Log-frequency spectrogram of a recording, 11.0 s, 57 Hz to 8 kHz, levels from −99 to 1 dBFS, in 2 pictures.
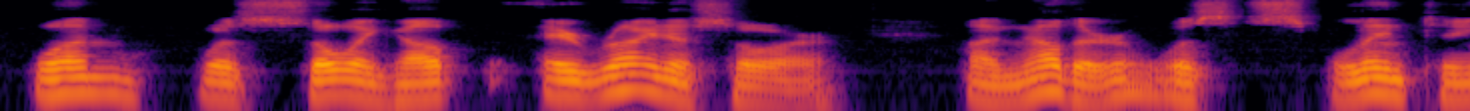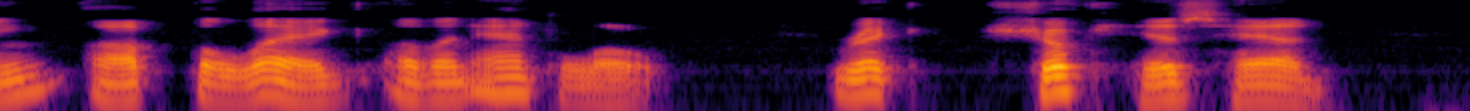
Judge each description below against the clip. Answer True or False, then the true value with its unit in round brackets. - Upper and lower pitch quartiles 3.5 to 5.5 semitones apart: True (5.0 semitones)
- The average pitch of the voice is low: True (105 Hz)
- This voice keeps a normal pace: False (105 wpm)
